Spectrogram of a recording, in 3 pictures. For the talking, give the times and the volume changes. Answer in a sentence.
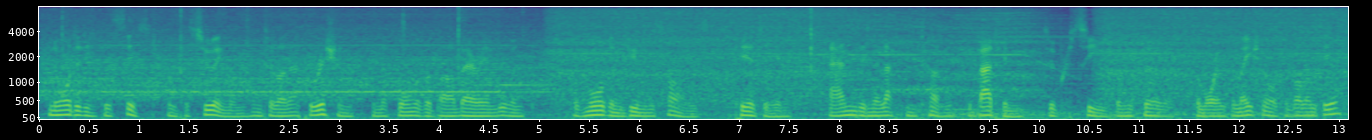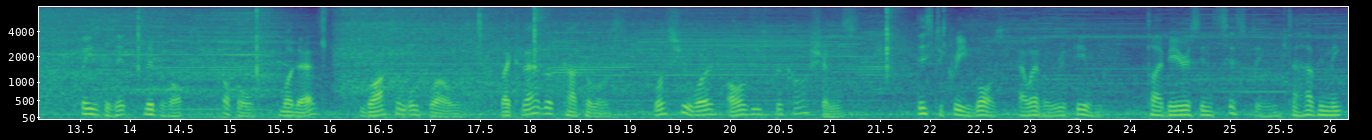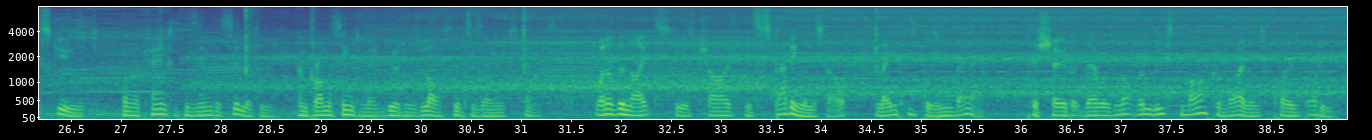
You can hear the talking from 0.1 to 39.2 s, at a steady volume.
